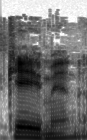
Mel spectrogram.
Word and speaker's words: Gaiman: Both of them are written by Neil Gaiman, I'm going to guess is how it's pronounced. – Neil Gaiman. – It's Gaiman. Okay. – Shame G-A-I.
